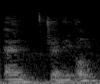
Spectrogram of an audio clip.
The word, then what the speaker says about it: Engeneum: So, you pronounce my company name M Jenny because everybody gets it wrong.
